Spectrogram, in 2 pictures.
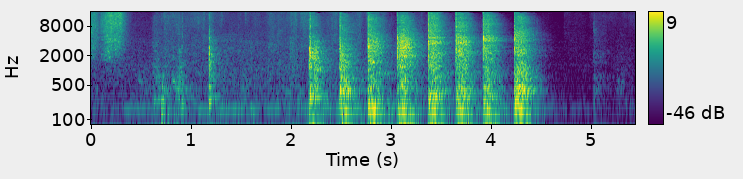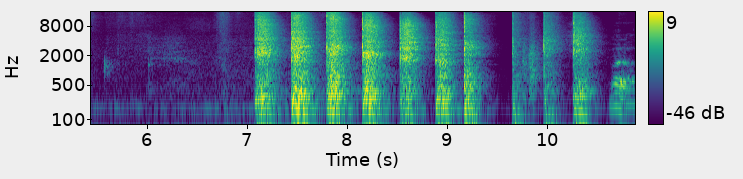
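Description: Hands pressing and slapping firm, chilled brioche dough down onto the work table as it is folded to degas it. The knocks come quickly, about four a second, in two runs of about two seconds each with a quieter pause between.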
